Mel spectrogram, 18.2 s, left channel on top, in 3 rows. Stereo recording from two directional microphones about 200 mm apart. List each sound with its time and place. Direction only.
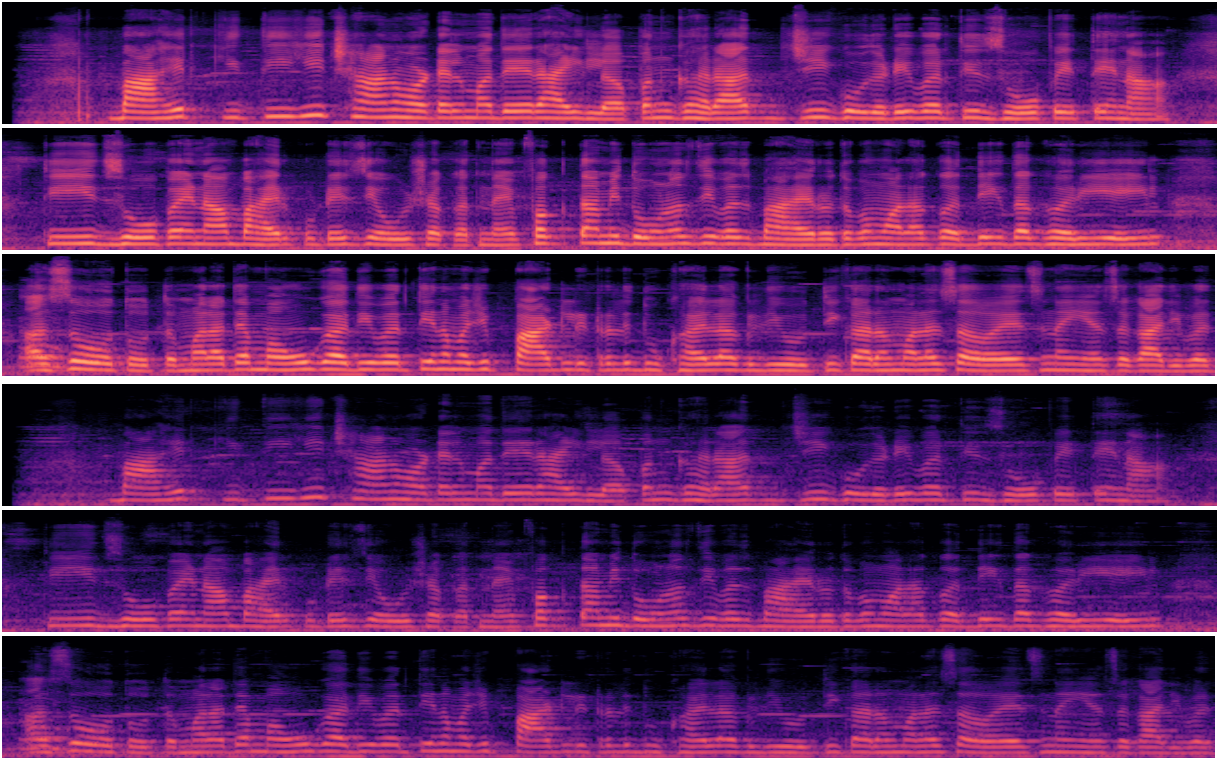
0.6 s a woman's voice: 30° left (ahead or behind)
